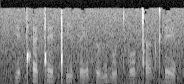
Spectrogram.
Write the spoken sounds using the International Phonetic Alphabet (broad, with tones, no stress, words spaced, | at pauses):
pʲɛ˩˧˩ǃʰɛ˥˧ǃe˥˧ ǃʼi˥θe˨˩˦ θɯ˨˩˦ŋdu˨˩˦ tʰo˩˧˩ǀɜ˨˩˦dkʰe˥˧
